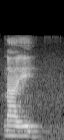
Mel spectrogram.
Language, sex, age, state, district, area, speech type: Kannada, male, 18-30, Karnataka, Shimoga, rural, read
